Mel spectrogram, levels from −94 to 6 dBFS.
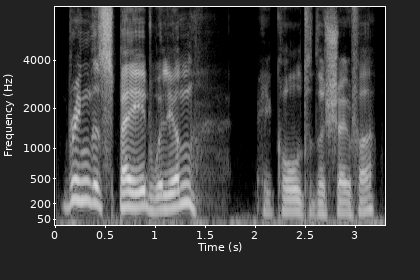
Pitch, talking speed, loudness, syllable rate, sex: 145 Hz, 165 wpm, -18 LUFS, 5.4 syllables/s, male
